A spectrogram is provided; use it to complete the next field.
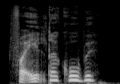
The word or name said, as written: forældregruppe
